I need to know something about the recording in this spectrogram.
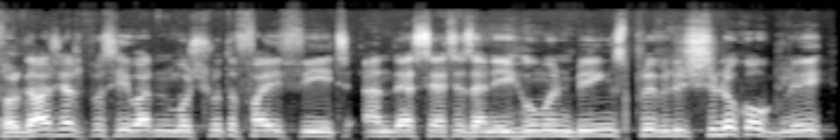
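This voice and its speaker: An older man with a Kerry Irish accent tells a folk tale to live listeners in a lilting, wry manner with dramatic pauses. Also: a little high, fairly even intonation, dark tone, slight background noise. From County Kerry, Ireland. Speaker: traditional storyteller. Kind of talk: oral folk storytelling to a live audience.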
